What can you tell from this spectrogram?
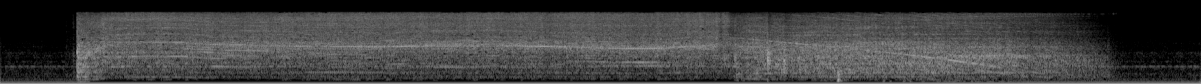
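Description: A circular saw starts abruptly about a second in and runs, cutting wood, with a steady high whine over the cutting noise. After about seven seconds the whine falls in pitch as the blade winds down, and the sound fades out near the end.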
